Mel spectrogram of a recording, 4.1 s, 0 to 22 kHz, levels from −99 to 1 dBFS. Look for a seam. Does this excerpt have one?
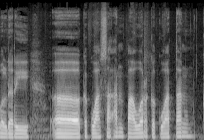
no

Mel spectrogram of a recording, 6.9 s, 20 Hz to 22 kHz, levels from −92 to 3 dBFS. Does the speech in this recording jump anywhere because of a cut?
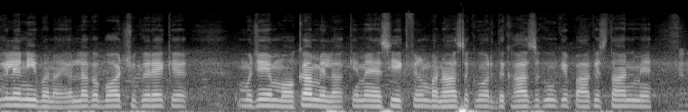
no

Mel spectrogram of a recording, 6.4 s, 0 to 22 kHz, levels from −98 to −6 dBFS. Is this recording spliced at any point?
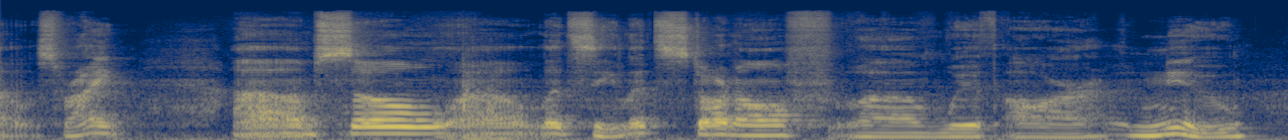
yes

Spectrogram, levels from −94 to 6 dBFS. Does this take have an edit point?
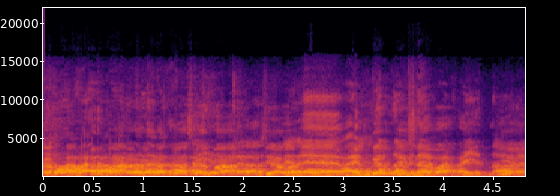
no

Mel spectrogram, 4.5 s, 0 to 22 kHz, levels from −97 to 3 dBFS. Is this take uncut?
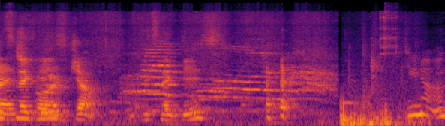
no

